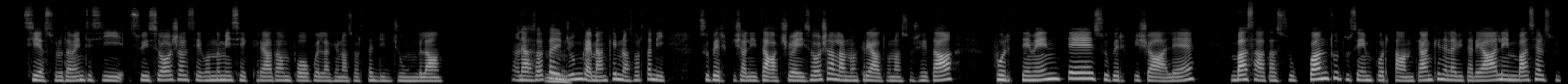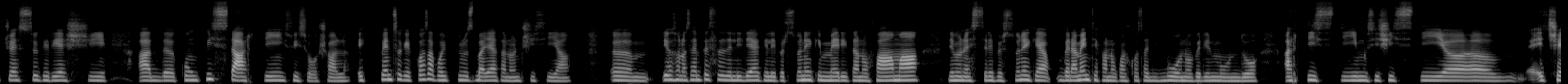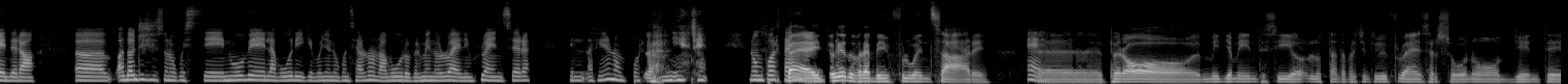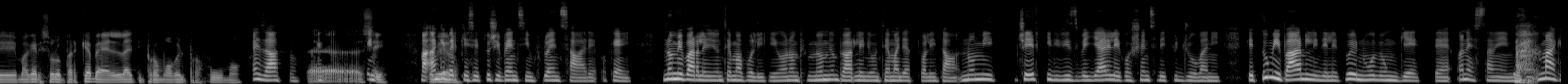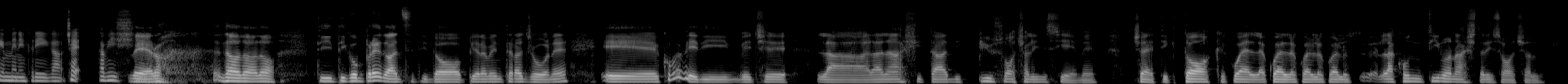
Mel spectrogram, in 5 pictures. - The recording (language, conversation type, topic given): Italian, podcast, Che ruolo hanno i social media nella visibilità della tua comunità?
- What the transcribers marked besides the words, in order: laugh; laughing while speaking: "ceh"; "cioè" said as "ceh"; chuckle; laugh; "cioè" said as "ceh"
